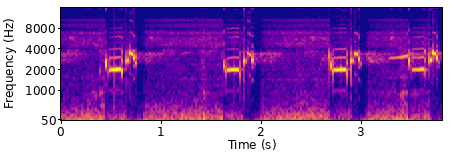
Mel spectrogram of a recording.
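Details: Lively male red prenjak singing, used to coax and train other prenjak: short, sharp whistled phrases, each dipping then rising, repeated about once a second with quiet gaps between, faint low hum beneath.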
